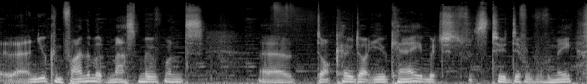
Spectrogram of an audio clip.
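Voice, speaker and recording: A middle-aged man with a lively, up-and-down delivery hosts a casual podcast chat. He jokes at his own expense, laughs often, and a faint bed of music sits beneath his voice. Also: mid-range voice. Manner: jokey, self-deprecating, laughs often. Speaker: podcast host. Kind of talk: casual banter reading listener reviews.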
